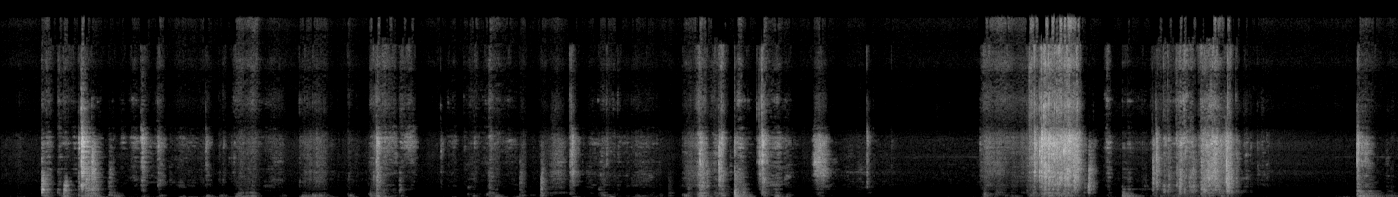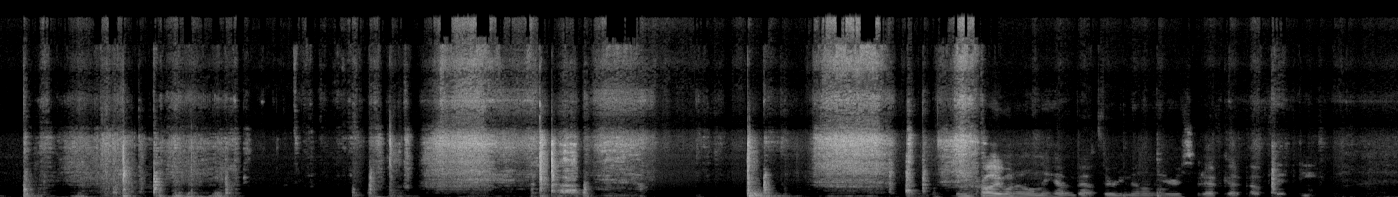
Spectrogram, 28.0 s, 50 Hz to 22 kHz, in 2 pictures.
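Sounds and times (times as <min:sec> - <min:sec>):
rubbing and scraping: 0:14.3 - 0:21.2, 0:22.1 - 0:24.5.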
